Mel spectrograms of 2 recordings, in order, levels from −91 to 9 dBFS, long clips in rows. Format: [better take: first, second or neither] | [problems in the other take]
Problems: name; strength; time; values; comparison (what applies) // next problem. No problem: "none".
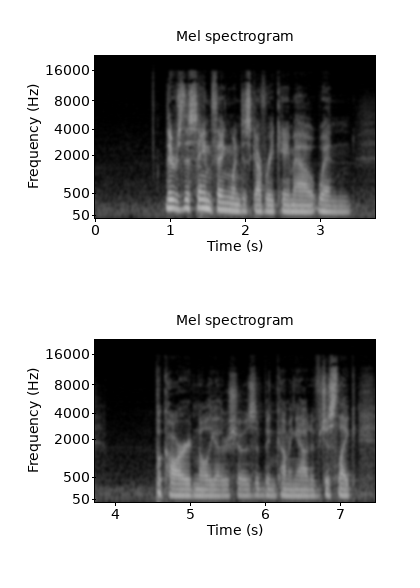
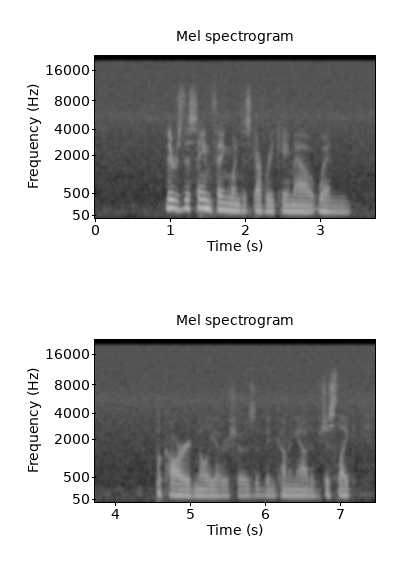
first | hiss; loud; throughout; 7 dB below the speech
